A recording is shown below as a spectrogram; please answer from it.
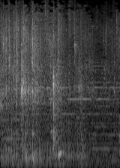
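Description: Kitchen tap running into a stainless steel sink as plastic bottles are rinsed under the stream, with a few louder sudden sounds of the bottles being handled about half a second in and, loudest, about a second in.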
